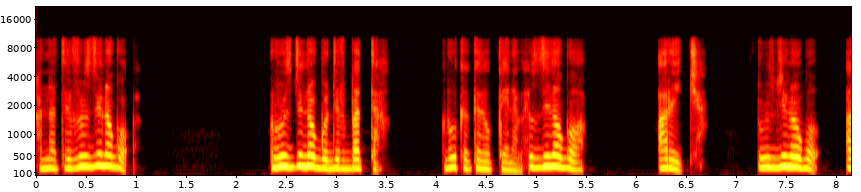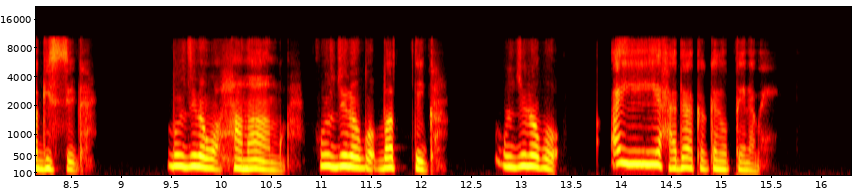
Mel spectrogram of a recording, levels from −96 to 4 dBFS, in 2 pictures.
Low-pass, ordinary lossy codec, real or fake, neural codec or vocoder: 9.9 kHz; none; fake; vocoder, 22.05 kHz, 80 mel bands, WaveNeXt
